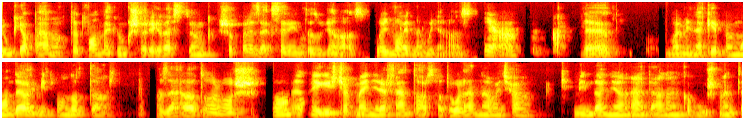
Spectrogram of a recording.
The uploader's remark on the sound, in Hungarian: Kétharmados Skype-podcast. A házban (munkahelyen!). Feltételezhetően Izlandon.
